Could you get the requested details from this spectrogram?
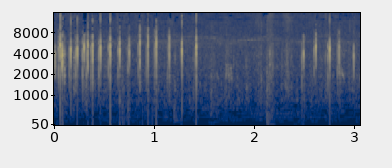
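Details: Swiftlet roosting call, klepek-klepek type: quick runs of sharp high clicks, like ticking, in fast bursts separated by a short quieter pause near the middle.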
